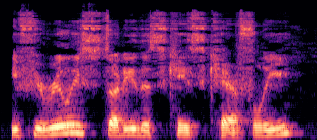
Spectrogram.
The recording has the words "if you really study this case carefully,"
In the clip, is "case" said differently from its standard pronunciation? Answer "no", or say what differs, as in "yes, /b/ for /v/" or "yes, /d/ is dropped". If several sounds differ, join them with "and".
no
